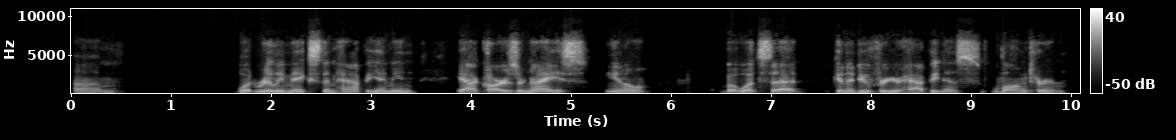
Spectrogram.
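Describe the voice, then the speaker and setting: A man's voice: mid-range voice, slow pace, dry recording. Reflective man in his forties. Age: 40s. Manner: reflective, many restarts and fillers. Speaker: podcast guest. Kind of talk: casual conversation. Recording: slightly dull podcast audio.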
